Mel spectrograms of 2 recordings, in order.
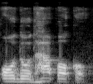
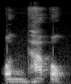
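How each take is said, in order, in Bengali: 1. 'd' ধ্বনিটির পরে একটি 'o' স্বরধ্বনি আছে। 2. 'd' ধ্বনিটি আটকানো, এর পরে কোনো স্বরধ্বনি নেই। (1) "এরকম বলছি না" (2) "ওধ বলে আটকে ফেলছি"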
